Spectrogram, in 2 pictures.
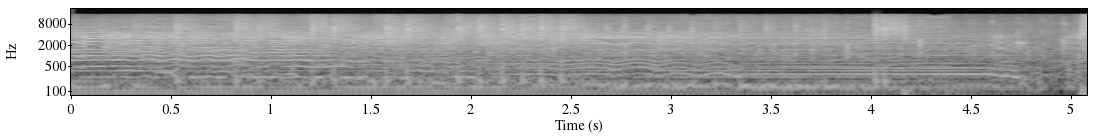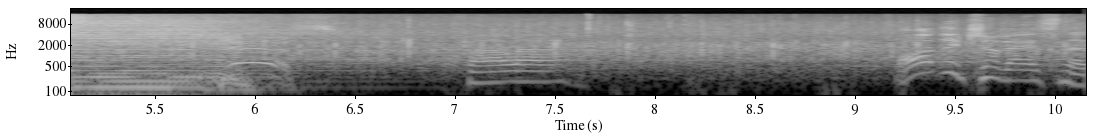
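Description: A live band plays the closing bars of a pop-rock song and stops on a final hit about five seconds in. Applause follows, with a man's voice shouting over it.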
